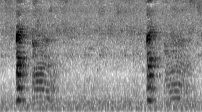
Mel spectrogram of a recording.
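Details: Two calls from a tokay gecko, seen close up while hunting. Each is a sharp bark followed by a lower, nasal, drawn-out syllable, repeated about two and a half seconds apart against faint background hiss.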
